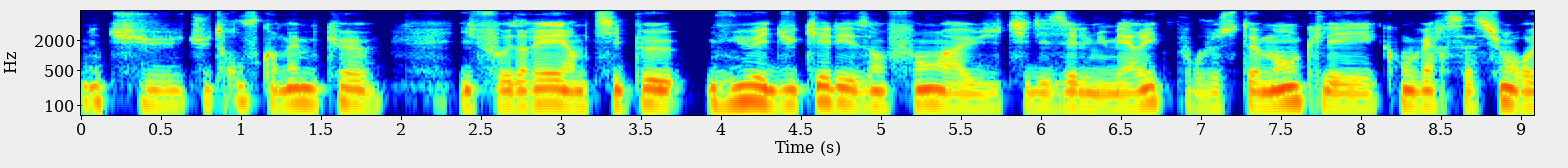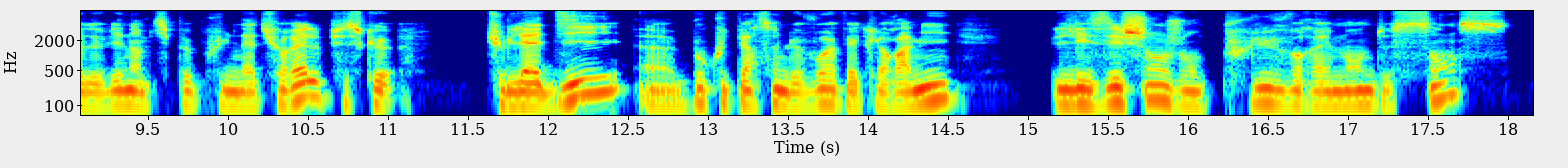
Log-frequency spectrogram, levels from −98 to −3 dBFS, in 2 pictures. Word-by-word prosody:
tu 100 -4 -4
tu 110 - -7
trouves 120 +3 -3
quand - - -5
même 110 0 -1
qu'il 105 -6 -7
faudrait 100 +2 +1
un 95 -1 -1
petit 100 +1 -2
peu 105 -1 -2 0.2
mieux 115 +3 -1
éduquer 105 +2 0
les 105 -4 -2
enfants 105 +2 -2
à 90 -1 -3
utiliser 90 +1 -4
le 95 - -5
numérique 90 +7 -2
pour 90 -3 -14
justement 100 +5 0
que 115 -3 -8
les 90 -2 -3
conversations 100 +2 -1
redeviennent 95 +1 -1
un 95 - -3
petit - - -4
peu 100 - -6
plus 100 -1 -7
naturelles? 105 +10 +2
Puisque - - +2 0.7
tu 100 - +1
l'as 95 -1 +7
dit, 165 - +2
heu, 95 +1 -5
beaucoup 105 +2 -5
de - - -16
personnes 100 0 +1
le 95 - -3
voient 105 +5 -1
avec 95 -2 -5
leurs 95 -1 0
amis, 120 +9 +4 0.6
les 105 +1 +3
échanges 120 0 +9
ont 95 -2 -4
plus 115 0 -2
vraiment 100 -1 -1
de 100 -2 -2
sens. 140 - +2
100 Hz, 160 wpm, -26 LUFS, 95-110 Hz, 0.7 s, échanges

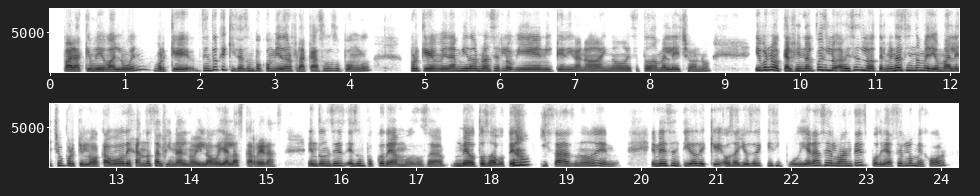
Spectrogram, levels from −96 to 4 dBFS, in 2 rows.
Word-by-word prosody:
para 220 -2 +4
que 230 +2 -2
me 225 0 +3
evalúen, 220 - +1 0.2
porque 220 -2 -1
siento 280 +7 -2
que 370 -1 -4
quizás 245 -1 -3
es - - -8
un 260 0 -1
poco 250 0 -2
miedo 240 0 +1
al 245 - -3
fracaso, 230 +3 -5
supongo. 240 +5 -7 0.5
Porque 245 -1 +4
me 230 0 0
da 235 - 0
miedo 260 +2 +3
no 235 -1 +1
hacerlo 235 -1 -2
bien 225 +1 -1
y 215 - -5
que 200 -1 -4
digan: 195 - -7
"Ay, 115 - -5
no, 230 0 -4
está 230 +1 -7
todo 230 -1 -2
mal 215 -1 -1
hecho", 215 -1 -5
¿no?, 255 +7 -12 0.6
y 305 - +3
bueno, 335 -4 +4
que 255 - +2
al 240 - +4
final, 255 +2 +1
pues 340 0 +2
lo 295 -1 +4
a - - +1
veces 310 +7 +2
lo 270 -6 +5
termino 245 +5 +4
haciendo 305 0 +3
medio 265 -6 +4
mal 235 +2 +1
hecho 260 +3 -1
porque 250 -5 -1
lo 205 0 0
acabo 225 +4 +2
dejando 225 0 0
hasta 250 +1 +1
el 240 - -2
final, 215 0 -4
¿no? 205 0 -4
Y 225 - -1
lo 220 -1 0
hago 215 +1 -1
ya 220 0 +3
en 210 - 0
las 225 - -3
carreras. - - -4 0.4
Entonces 240 +4 0
es 240 0 0
un 255 -1 0
poco 245 +2 0
de 230 - +3
ambos. 200 -2 -5
O 200 - -11
sea, 195 0 -5
me 230 0 +2
autosaboteo, 230 - +4
quizás, 235 +1 -1
¿no?, 225 +3 -4
en 215 -7 -6 0.4
en 225 +2 +1
ese 250 +1 +6
sentido 235 +1 +1
de 250 -3 +4
que, 210 -2 -4
o 230 - -1
sea, 225 -1 -1
yo 225 +1 0
sé 270 +2 -2
que 265 -2 -8
si 250 0 -10
pudiera 220 +4 -2
hacerlo 295 -3 -1
antes, 295 +5 -3
podría 215 -3 -2
hacerlo 270 +5 -4
mejor, 230 +4 -6
235 Hz, 230 wpm, -19 LUFS, 220-255 Hz, 0.6 s, ese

